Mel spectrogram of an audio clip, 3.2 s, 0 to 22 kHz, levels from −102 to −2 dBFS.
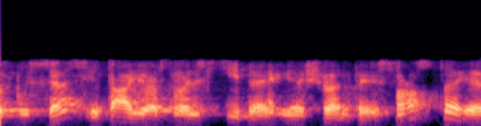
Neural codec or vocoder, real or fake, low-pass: codec, 16 kHz, 4 kbps, X-Codec, HuBERT features, trained on general audio; fake; 3.6 kHz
